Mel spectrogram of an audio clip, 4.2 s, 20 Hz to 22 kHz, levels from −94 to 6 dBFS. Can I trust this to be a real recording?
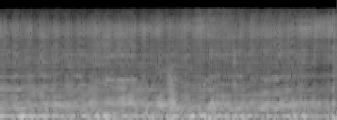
no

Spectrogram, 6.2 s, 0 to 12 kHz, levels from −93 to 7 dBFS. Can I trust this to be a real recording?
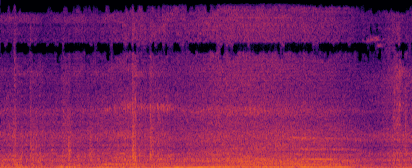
no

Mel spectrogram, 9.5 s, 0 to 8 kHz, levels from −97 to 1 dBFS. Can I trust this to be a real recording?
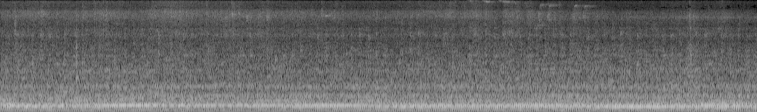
yes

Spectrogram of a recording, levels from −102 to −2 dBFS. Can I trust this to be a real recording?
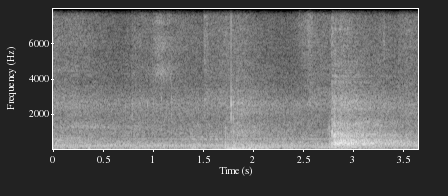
yes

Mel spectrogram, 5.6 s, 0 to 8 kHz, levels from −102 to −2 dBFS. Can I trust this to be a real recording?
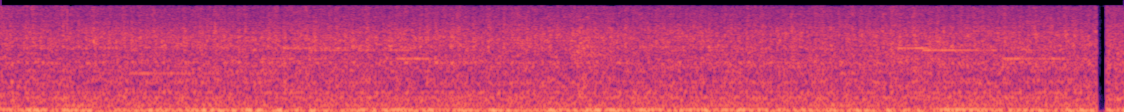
yes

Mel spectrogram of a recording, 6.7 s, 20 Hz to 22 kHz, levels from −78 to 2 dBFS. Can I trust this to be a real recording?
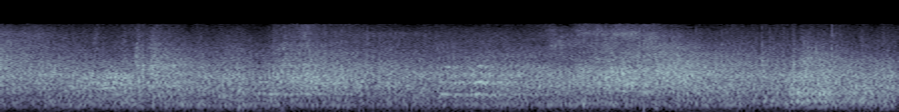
yes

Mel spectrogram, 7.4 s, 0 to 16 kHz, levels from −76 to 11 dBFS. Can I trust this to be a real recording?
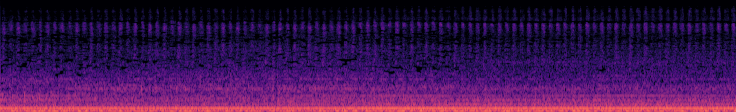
yes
